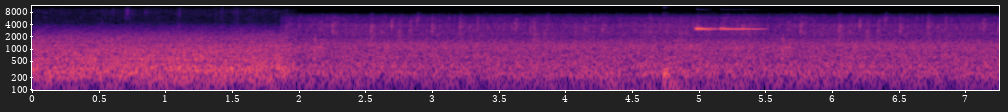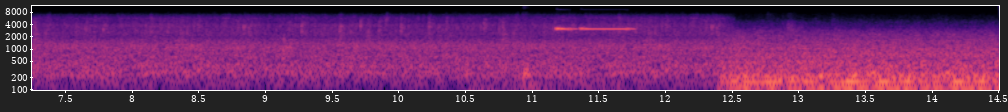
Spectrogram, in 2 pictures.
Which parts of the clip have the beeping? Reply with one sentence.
You can hear the beeping from 4.7 to 5.3 s and from 10.9 to 11.8 s.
